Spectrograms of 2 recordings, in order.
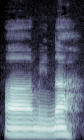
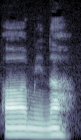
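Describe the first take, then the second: First: The name ends softly with an 'h' sound. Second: The name ends softly with an 'h' sound.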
